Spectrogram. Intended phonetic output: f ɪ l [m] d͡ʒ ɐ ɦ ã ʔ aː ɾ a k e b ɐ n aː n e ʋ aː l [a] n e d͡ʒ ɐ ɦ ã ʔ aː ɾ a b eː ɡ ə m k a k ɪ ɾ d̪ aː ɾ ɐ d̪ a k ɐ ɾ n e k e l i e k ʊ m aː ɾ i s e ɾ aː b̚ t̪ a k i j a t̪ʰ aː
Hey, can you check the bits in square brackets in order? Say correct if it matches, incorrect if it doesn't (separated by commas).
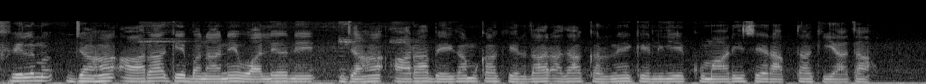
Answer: correct, incorrect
